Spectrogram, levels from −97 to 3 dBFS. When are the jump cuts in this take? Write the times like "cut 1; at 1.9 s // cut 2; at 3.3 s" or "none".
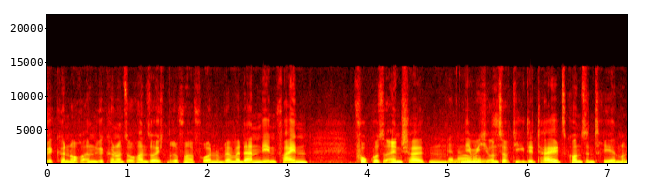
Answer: none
